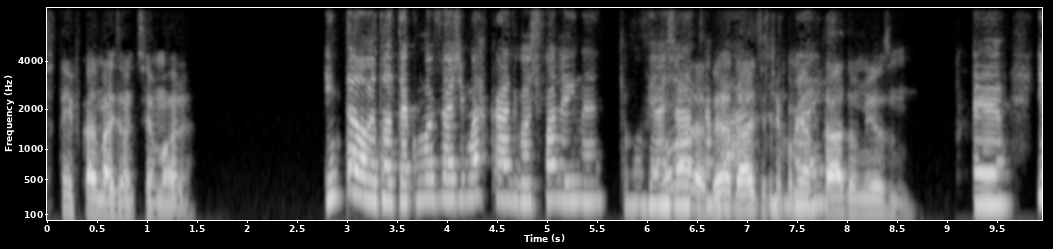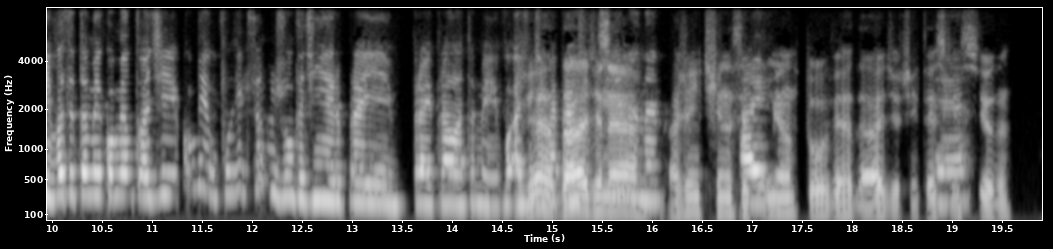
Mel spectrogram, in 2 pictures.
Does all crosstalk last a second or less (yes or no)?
no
